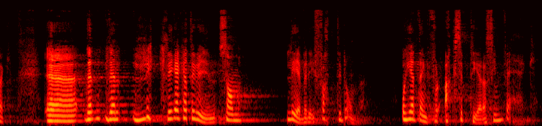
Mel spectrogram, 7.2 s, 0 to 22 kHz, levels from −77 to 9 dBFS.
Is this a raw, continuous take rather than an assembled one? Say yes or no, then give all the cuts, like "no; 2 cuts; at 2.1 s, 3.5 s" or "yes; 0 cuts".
yes; 0 cuts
